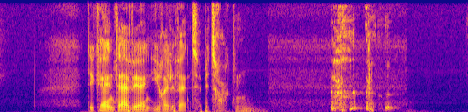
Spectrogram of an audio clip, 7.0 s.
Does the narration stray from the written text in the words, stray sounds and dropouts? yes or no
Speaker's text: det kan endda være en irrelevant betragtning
yes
